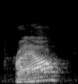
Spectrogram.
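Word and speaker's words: Prao: a place called and I think it's pronounced prow p r a o uh again beautiful Scenic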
